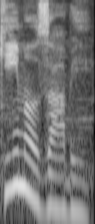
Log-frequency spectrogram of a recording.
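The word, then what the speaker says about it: Kemosabe: In reality, the term is pronounced Gimozabi and me.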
